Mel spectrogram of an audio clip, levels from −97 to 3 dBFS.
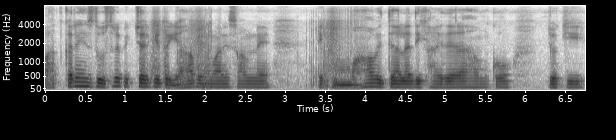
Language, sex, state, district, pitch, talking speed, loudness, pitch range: Hindi, male, Bihar, West Champaran, 110 Hz, 180 wpm, -19 LUFS, 105-125 Hz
